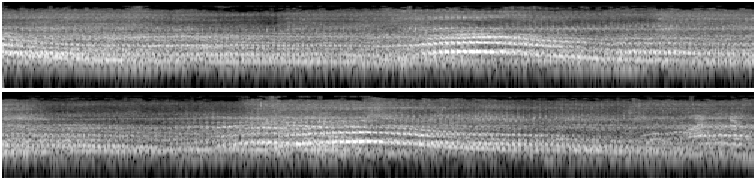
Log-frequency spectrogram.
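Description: A group of singers vocalizing on a lip or rolled-tongue trill, sliding the pitch up and down like a siren in long slow glides: one falling at the start, then rises and falls peaking about three seconds in and again about seven seconds in.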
